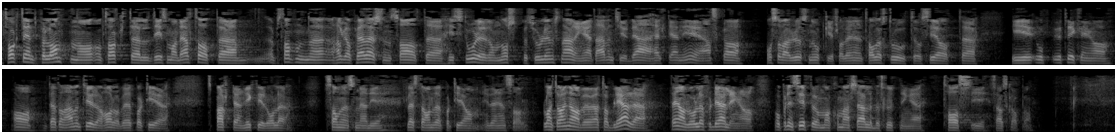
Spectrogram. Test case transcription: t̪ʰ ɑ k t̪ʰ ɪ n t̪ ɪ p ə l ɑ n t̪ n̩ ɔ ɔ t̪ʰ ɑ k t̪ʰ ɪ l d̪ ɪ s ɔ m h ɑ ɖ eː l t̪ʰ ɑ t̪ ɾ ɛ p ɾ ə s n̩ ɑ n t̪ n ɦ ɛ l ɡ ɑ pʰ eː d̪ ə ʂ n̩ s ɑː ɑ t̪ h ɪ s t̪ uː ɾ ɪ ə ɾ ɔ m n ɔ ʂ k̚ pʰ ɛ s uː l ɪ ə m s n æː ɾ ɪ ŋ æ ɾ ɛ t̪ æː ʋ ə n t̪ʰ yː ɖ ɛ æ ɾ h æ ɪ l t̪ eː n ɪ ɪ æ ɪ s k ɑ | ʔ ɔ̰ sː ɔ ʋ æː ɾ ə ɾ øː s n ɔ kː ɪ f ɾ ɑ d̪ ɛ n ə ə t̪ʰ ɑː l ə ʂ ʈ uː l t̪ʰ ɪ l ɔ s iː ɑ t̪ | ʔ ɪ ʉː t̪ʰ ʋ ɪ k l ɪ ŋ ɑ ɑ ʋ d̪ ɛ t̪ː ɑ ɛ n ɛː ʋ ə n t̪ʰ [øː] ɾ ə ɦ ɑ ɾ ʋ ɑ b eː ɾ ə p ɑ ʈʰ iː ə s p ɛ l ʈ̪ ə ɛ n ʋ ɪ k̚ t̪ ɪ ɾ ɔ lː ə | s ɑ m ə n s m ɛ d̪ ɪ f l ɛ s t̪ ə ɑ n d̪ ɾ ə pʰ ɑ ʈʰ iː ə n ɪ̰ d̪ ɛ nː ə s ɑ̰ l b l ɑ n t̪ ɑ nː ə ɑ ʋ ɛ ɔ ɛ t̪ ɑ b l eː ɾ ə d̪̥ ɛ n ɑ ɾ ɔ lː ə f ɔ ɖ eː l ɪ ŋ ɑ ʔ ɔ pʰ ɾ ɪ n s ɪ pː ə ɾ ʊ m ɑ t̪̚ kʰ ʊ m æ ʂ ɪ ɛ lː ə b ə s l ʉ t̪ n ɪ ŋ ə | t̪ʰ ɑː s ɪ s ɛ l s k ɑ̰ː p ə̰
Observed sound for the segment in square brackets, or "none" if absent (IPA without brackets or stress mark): yː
